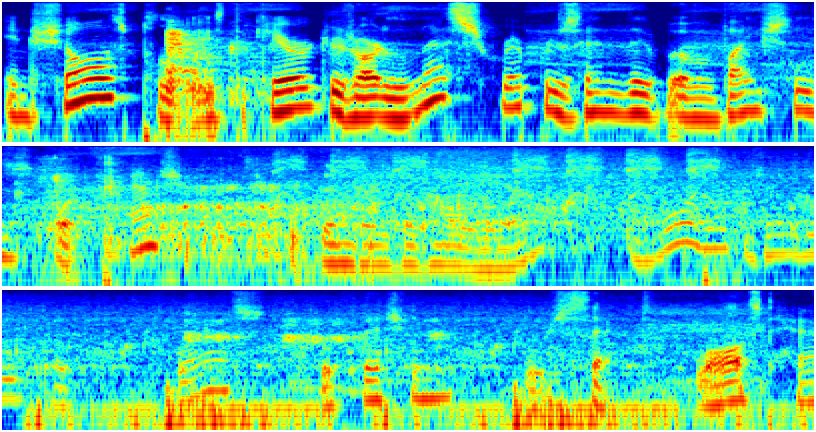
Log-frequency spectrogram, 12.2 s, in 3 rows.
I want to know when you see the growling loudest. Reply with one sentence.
The volume of the growling peaks at 1 second.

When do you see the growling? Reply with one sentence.
You can hear the growling from 0.8 to 1.4 s, from 4.1 to 6.0 s and from 9.0 to 10.4 s.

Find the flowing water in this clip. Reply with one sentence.
You can hear the flowing water from 3.7 to 11.9 s.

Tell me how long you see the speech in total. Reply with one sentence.
You can hear the speech for 12 seconds altogether.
